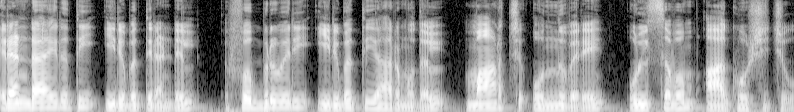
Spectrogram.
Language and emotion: Malayalam, neutral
